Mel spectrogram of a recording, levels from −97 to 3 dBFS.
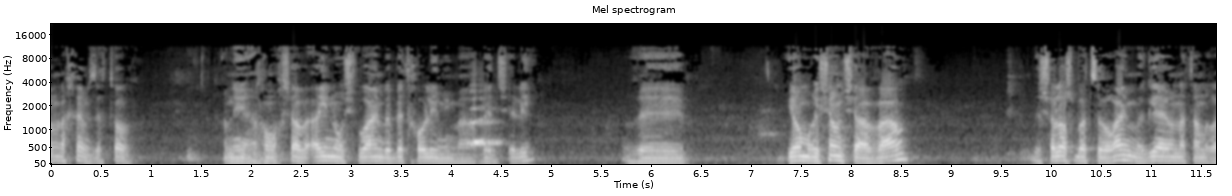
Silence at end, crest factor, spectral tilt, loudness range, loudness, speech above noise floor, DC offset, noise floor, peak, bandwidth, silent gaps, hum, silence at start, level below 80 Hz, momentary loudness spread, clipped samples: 0 s; 16 dB; -5.5 dB/octave; 4 LU; -16 LUFS; 32 dB; under 0.1%; -46 dBFS; 0 dBFS; 11.5 kHz; none; none; 0 s; -48 dBFS; 14 LU; under 0.1%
